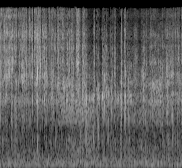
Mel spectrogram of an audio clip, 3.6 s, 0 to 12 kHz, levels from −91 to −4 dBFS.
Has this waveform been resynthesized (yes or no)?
no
